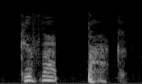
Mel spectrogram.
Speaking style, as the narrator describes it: said Harry quietly

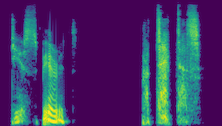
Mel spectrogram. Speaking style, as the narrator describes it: she whispered

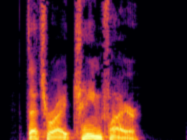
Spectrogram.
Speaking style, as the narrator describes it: Richard said impatiently through gritted teeth

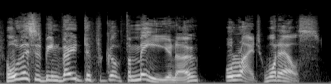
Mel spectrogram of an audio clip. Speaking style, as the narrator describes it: added angrily

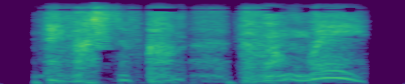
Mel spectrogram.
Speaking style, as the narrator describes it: whispered Hermione, terror in her face

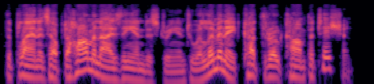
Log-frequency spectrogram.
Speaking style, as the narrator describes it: said Taggart eagerly

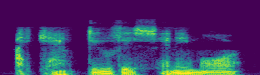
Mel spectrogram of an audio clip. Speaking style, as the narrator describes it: he whispered

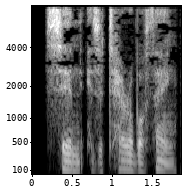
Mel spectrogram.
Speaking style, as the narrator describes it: Mother Ursula said gravely

